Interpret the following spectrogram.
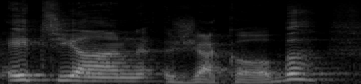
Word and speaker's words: Etienne Jacob: So I found this GIF the other day by Etienne Jacob, with my American pronunciation.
